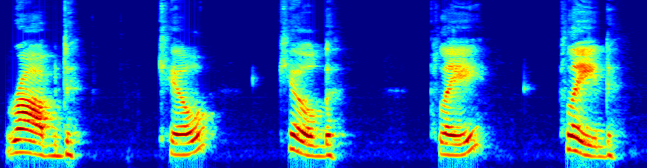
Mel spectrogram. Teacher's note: pronounce the ending sound as D after voiced sounds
